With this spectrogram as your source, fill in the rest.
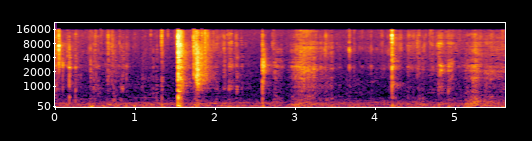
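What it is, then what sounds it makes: Dry bar soap being shaved. A small metal blade shaves the cubed surface off a peach-orange bar of dry solid soap, and chunks break away as the bar thins. Sharp, dry crunches and crisp snaps stand out over a quiet scraping rustle, with the loudest crack coming early. Each break cuts off almost instantly with no ring.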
